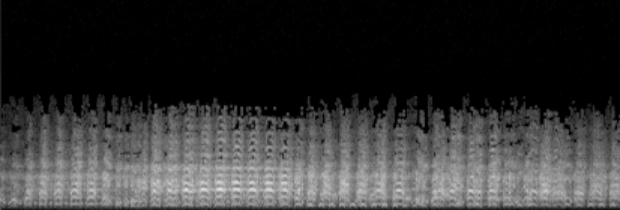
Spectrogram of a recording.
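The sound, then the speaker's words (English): Kookaburras calling in the morning: a dense, raucous chorus of cackling, laughing calls in a rapid pulsing rhythm, rising and falling in loudness and running continuously and loud throughout. “It is a very happy sound. I think they're just waking up in the morning and they're feeling great, and they're just letting other kookaburras around know that this is their territory.”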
